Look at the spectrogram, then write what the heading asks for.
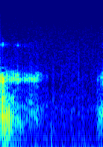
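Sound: snoring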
